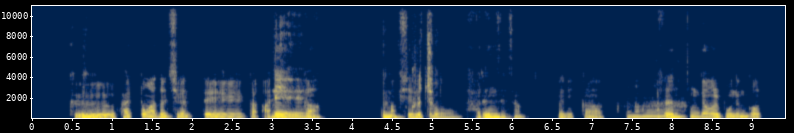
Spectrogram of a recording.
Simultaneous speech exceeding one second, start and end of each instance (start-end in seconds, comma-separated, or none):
none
